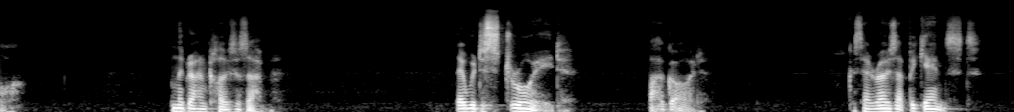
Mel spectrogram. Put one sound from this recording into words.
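A man speaks with animation through a microphone and loudspeakers, in bursts with pauses.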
